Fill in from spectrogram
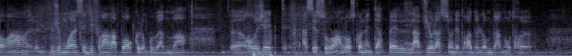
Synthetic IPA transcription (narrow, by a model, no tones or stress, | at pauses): ɔʁɛ̃ | ʒəmwaɛ̃sɛd̪ifeʁɑ̃ʁapɔʁkələɡuvɛʁnəmɑ̃ | ʁəʒɛt̪ | a̰sesuvɑ̃lɔʁskɔ̃nɛ̃t̪ɛʁpɛlːavjɔlasjɔ̃d̪ɛd̪ʁwad̪əlɔmd̪ɛ̃not̪χə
